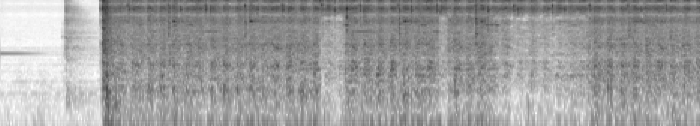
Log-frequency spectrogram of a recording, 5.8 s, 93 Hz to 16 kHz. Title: Part 1 Audi A6 3 0T 2012 Engine Cranks but Won't start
